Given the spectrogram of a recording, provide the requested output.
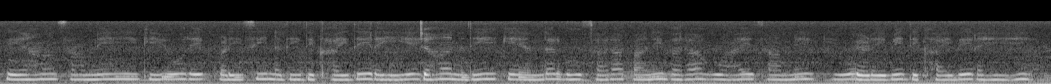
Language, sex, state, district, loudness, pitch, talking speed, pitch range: Chhattisgarhi, female, Chhattisgarh, Sarguja, -18 LUFS, 230 Hz, 155 wpm, 220-240 Hz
